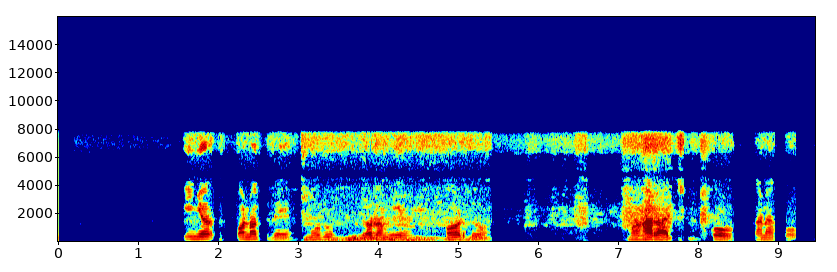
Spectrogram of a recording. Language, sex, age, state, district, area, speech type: Santali, male, 18-30, West Bengal, Birbhum, rural, spontaneous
